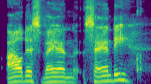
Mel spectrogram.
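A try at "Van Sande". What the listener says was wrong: I think that's just a sand. I think that's just sand. I don't believe the E is pronounced in German. Germanic languages, then.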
